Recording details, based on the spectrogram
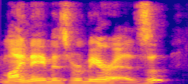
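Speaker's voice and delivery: put-on movie-star-style Scottish accent. Retelling a film scene where Sean Connery introduces himself: Sean Connery Scottish accent. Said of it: "in his Scottish accent".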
